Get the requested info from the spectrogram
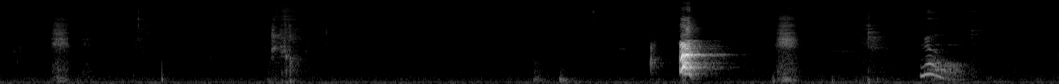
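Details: A 10-month-old Boxer–Labrador mix plays with a smaller terrier-mix dog on a snowy day. He gives scattered soft grunts, one sharp bark at her and a falling whine, with people talking nearby.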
